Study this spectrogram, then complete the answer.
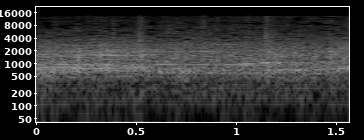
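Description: Steady, loud applause from a live audience at a tech demo, sustained dense clapping without a break and no voices over it.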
